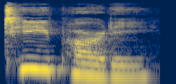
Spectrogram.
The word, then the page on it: tea party: American English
